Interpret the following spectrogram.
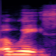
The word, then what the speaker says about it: Elise: So if you want to watch Elise, watch the interview, Elise. Yes, her name is not pronounced Alice. It's Elise.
